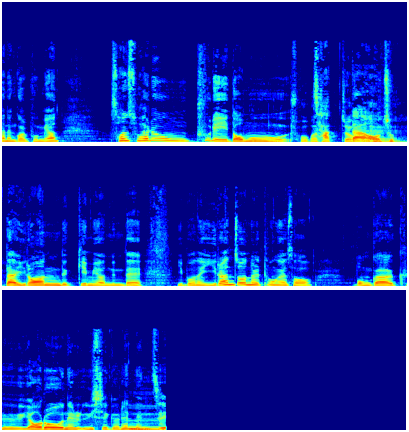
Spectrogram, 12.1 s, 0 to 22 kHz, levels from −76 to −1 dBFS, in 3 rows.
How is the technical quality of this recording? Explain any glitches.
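The recording has one clear glitch. An audio dropout to silence begins at 9.74 s and runs to the end, about 2.4 s. The input was likely lost, perhaps through a disconnect or mute, while recording continued writing silence. The speech cuts off mid-flow into total silence, with no room tone.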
